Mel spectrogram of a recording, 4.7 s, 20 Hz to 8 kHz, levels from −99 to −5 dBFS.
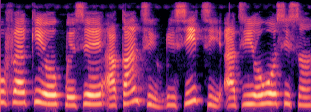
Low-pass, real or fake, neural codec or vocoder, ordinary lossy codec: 7.2 kHz; real; none; none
